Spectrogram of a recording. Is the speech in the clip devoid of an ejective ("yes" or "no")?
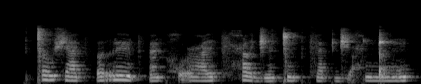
no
